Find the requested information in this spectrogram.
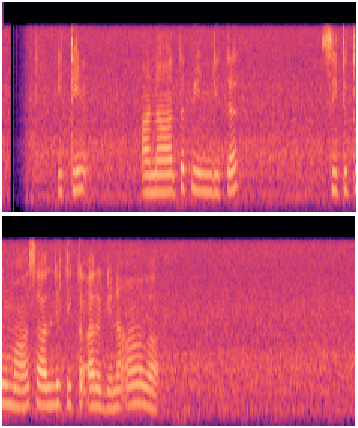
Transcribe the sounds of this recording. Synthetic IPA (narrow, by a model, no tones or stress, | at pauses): it̪in | anaːt̪əpiɳɖit̪ə | siʈut̪umaːsalːiʈikəʔaɾəɡenə̰ʔaːʋa̰ː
